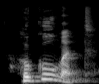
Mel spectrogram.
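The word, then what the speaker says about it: حکومت: হুকুমত, হে, calf, wow পেশ, কু, মিম, তা জবর মত, হুকুমত।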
